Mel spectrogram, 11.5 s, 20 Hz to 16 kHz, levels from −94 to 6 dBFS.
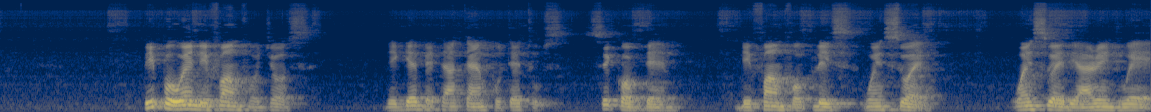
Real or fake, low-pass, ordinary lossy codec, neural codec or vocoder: real; 14.4 kHz; none; none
